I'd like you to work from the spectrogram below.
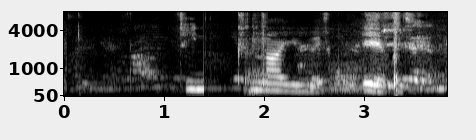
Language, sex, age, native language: Icelandic, male, 9, Icelandic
